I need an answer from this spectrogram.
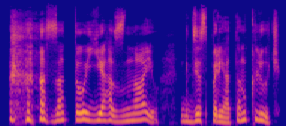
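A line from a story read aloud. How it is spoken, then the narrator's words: Hoarse laugh, speaking. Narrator (Russian): Хрипло рассмеявшись, сказала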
